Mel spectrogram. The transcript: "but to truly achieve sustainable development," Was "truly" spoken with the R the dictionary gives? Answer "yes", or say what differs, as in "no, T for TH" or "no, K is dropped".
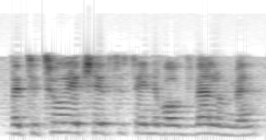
no, R is dropped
